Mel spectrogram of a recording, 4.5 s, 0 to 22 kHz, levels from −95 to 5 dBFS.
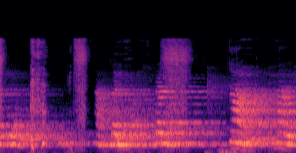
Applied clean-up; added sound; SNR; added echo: none; Respiratory sounds; 14 dB; reverberation time 2.2 s.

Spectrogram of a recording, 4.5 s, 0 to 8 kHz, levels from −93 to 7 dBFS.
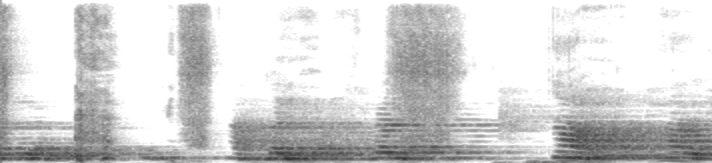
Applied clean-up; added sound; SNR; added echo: classical method WPE with log-MMSE.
